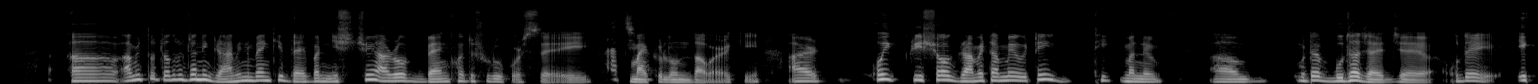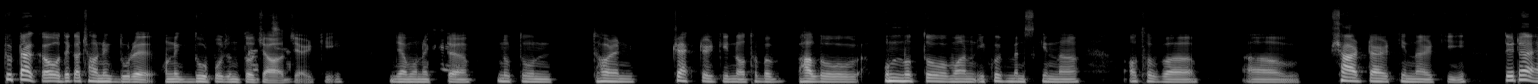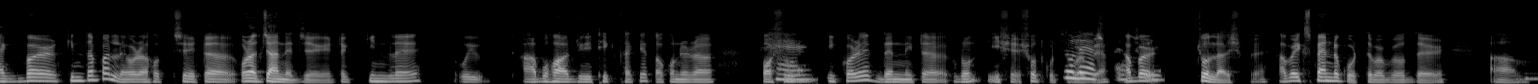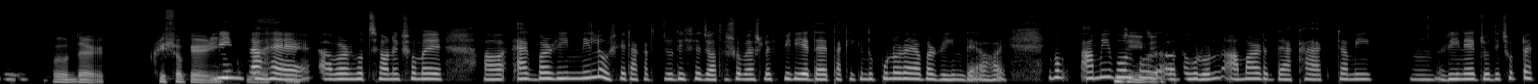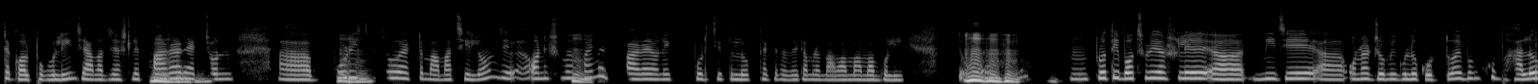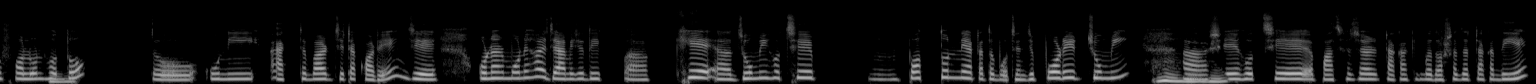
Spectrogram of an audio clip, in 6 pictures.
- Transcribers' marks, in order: in English: "micro loan"; in English: "equipments"; in English: "expand"; tapping
- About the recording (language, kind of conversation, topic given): Bengali, unstructured, ঋণ নেওয়া কখন ঠিক এবং কখন ভুল?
